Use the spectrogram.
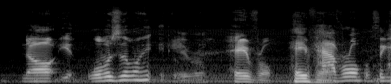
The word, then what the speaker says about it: Haverhill: What's the one that I mispronounced? You all yelled at me for. Oh, yeah. No, what was the one? Haverhill.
